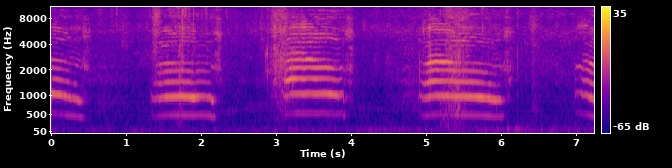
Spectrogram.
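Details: Domestic cat meowing repeatedly, about five long, loud, sustained meows at roughly one-second gaps, some rising slightly at the start and dropping at the end, in a quiet indoor setting.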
